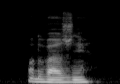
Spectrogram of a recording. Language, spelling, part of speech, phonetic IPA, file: Polish, odważnie, adverb, [ɔdˈvaʒʲɲɛ], LL-Q809 (pol)-odważnie.wav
